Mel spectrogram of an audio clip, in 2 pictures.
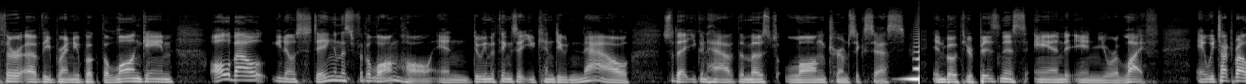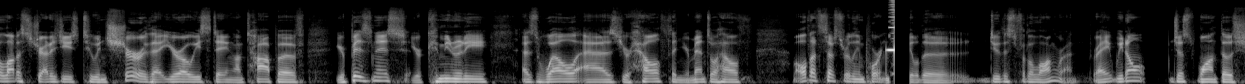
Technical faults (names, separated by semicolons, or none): unstable filter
